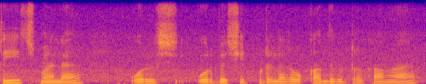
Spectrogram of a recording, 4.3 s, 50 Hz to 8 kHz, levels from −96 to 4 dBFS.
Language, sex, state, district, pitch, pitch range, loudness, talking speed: Tamil, female, Tamil Nadu, Chennai, 170 Hz, 155-175 Hz, -18 LUFS, 125 wpm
